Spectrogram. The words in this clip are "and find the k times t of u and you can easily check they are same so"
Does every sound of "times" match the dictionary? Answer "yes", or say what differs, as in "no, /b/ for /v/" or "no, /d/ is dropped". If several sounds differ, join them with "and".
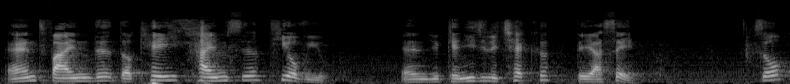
no, /s/ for /z/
